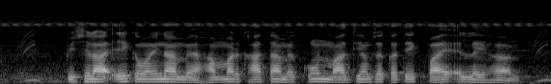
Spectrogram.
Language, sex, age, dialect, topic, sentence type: Maithili, male, 18-24, Southern/Standard, banking, question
